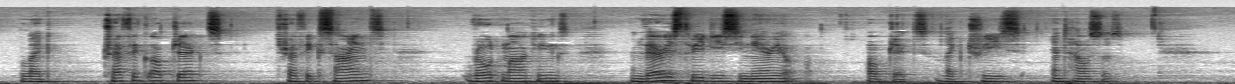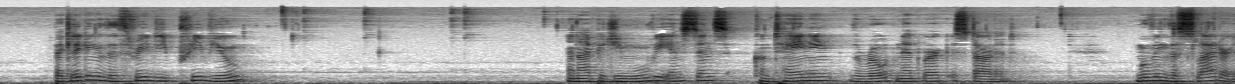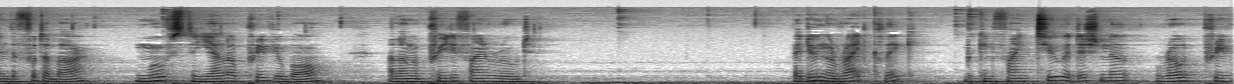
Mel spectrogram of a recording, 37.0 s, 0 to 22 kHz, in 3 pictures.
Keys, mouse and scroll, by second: 12.2-15.1 scroll down 1, 15.5 click, 34.4 right click.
